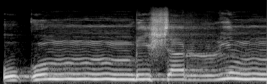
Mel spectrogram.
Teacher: mim sukun bertemu ba ikhfa safawi, mim sukun mendengung selama 2 atau 3 harokat.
